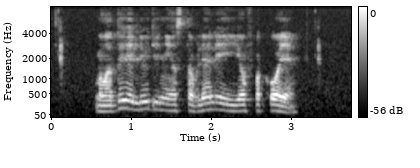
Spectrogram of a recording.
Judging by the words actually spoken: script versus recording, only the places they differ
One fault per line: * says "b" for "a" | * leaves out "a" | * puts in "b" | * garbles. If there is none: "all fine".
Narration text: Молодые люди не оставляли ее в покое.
all fine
